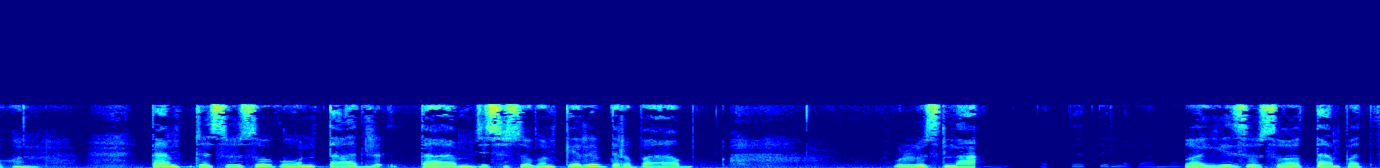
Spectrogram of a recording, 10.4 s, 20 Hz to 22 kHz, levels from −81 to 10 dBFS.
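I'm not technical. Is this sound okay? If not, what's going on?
No. Throughout the speech there is plainly audible damage of the kind MP3 compression leaves, which is the likely cause. To save space, the encoder threw away sound details it judged less important, so some details flicker in and out, giving a watery, swirly quality, and everything above 8.3 kHz is cut off. That removes the crisp top end, so s sounds and sharp starts of sounds lose their clarity.

From 7.31 to 8.89 s, just after "bulus na", the sound drops away to a much quieter leftover, then returns. This is one channel inverted. The recording likely had two channels, one of them flipped upside down. When the two were combined into one, the parts they shared cancelled each other out, so almost everything disappeared and only the small differences between the channels remain.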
